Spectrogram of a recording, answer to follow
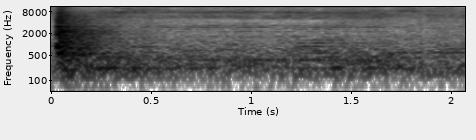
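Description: A single sharp metallic clank of gym weight equipment right at the start, ringing briefly before dying away.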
